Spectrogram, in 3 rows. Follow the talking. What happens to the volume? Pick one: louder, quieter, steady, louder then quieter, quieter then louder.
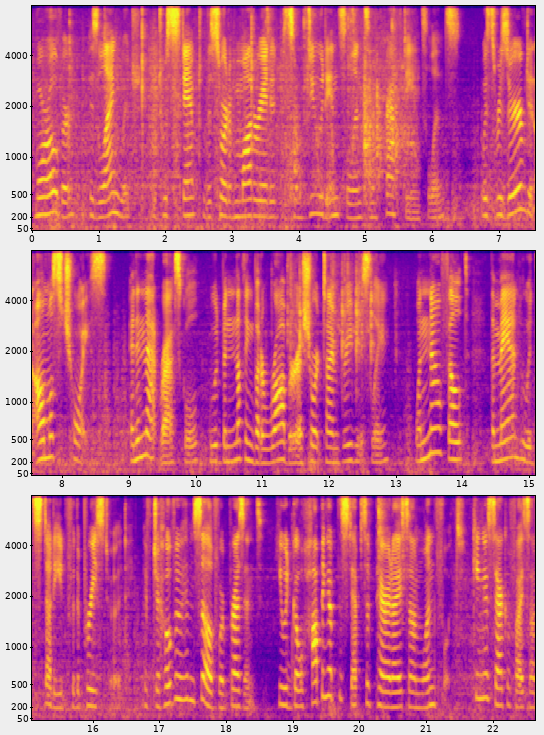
steady.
